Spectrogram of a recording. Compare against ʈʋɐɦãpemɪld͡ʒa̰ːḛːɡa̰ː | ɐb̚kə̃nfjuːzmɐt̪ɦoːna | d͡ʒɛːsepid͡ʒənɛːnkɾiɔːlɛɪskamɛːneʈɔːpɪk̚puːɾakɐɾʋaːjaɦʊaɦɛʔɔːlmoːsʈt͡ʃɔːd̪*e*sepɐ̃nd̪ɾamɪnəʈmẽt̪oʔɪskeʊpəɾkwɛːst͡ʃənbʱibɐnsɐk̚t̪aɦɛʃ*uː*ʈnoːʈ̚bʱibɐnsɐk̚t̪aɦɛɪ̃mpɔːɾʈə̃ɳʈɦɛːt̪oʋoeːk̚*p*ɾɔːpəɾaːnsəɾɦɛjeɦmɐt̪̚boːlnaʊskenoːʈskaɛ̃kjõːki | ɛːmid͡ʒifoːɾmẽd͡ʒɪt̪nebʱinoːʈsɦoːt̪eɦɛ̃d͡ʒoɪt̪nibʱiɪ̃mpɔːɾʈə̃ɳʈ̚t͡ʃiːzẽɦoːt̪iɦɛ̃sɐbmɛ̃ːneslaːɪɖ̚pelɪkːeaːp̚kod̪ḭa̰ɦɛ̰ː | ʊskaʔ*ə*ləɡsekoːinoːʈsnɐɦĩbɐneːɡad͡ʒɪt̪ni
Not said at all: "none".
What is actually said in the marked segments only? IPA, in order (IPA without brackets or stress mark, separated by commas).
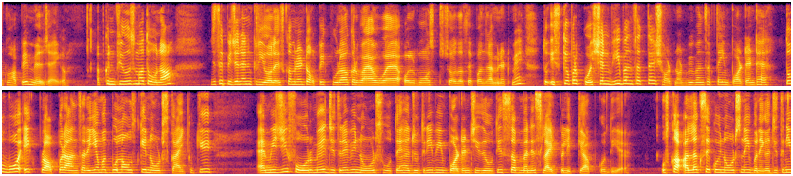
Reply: a, ɔː, p, ɐ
